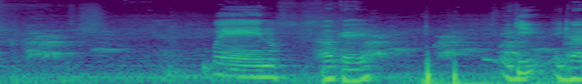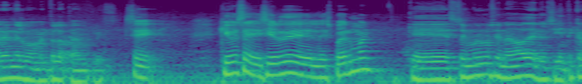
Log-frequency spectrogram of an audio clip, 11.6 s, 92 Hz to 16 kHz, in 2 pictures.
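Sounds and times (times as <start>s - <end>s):
dogs barking: 0.0s - 1.9s, 3.0s - 7.1s
speech: 2.2s - 3.9s, 5.0s - 11.6s
low rumbling hum: 3.9s - 7.9s.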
